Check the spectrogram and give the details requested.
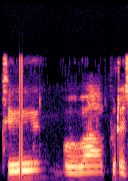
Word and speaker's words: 드무아브르: 이러한 형태로 얘가 드무아브르 정리 읽을 때는 이렇게 읽어야 돼요. 드무아브르 정리 무아브르 발음이 좀 까다롭긴 하지만 드무아브르 정리 드무아브르 정리를 들어보지 않은 과거 2학년생도 많이 있거든요.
